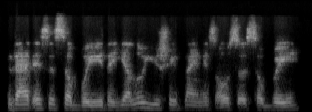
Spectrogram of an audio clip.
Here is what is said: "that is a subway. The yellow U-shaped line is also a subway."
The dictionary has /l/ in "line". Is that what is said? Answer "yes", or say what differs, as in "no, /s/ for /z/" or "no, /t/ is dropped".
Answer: yes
